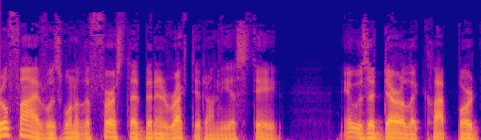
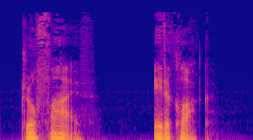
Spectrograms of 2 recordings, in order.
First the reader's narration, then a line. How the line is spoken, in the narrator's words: he whispered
